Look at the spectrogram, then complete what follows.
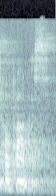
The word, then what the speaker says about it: Hovhannes: My name is Hovannis. In German is Johannes. In Arabic is. Yes, my name is Hovannis.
